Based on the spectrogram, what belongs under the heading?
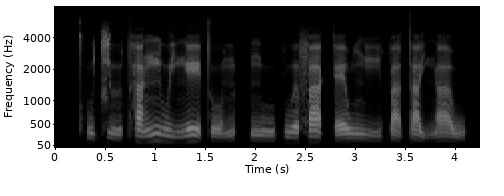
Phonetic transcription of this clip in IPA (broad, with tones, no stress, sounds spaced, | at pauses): kʰ u˩˧ t͡ɕ ɯː˩˧ t̪ʰ a˧˥ ŋ ɲ uː˧ j ŋ eː˥˨ t̪ o˩˧ n | ŋ uː˩˧ p u˧ ə̯ f aː˥˨ k̚ ʔ ɛː˧ w ŋ iː˩˧ p a˩˧ t̪ a˧˩ j ŋ a˧˩ w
